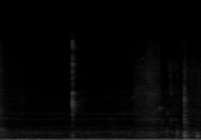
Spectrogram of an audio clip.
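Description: Two quiet computer mouse clicks about a second apart, over a faint steady hum of room tone.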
